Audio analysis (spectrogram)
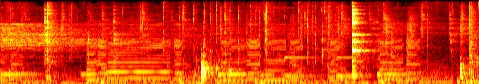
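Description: A spoon clinks and scrapes against a bowl while molasses is stirred into a chocolate zucchini muffin batter, producing repeated ringing taps and a few louder knocks over steady mixing.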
